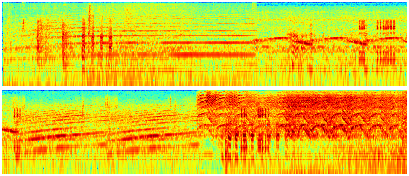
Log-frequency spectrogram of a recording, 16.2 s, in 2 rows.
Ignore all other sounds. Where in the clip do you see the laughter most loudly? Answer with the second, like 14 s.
13 s.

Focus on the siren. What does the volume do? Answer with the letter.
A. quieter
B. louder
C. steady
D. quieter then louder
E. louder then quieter
B.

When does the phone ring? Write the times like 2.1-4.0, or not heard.
0.7-1.6, 7.1-8.5, 12.8-13.5.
